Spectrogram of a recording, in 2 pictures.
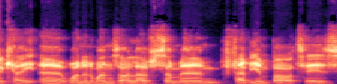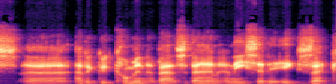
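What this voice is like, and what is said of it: Usual voice. Nothing is said of it.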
